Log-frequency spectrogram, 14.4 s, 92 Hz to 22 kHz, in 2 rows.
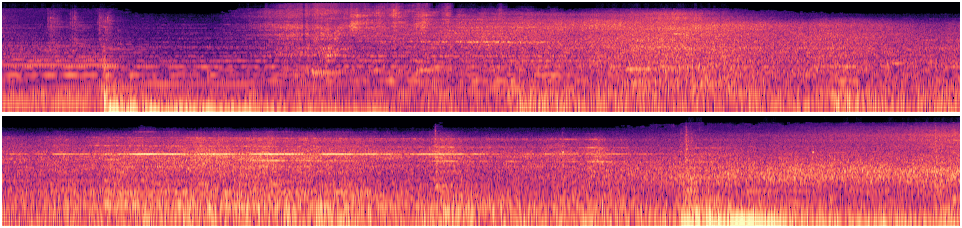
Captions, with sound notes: August 29th, '66 was their last public show. [somber music] [plane whines]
